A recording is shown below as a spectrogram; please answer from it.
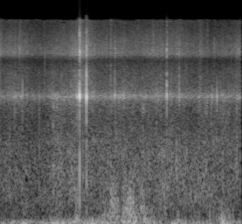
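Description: Wind noise on the microphone and the brushing of tall dry grass while walking through it, with one sharp click a little under a second in.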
